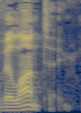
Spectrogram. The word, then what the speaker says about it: Villante: And uh, wrapping up the show, we're going to have BRL Equine's Joe Villante, Joe Villante. I didn't want to give the Spanish pronunciation; I wanted to give the Italian pronunciation.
